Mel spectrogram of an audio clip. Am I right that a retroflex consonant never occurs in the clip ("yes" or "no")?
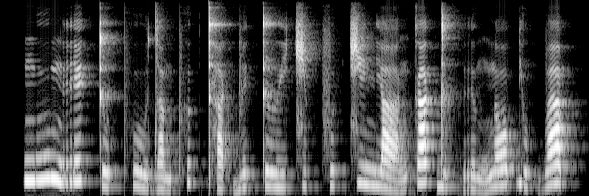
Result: yes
